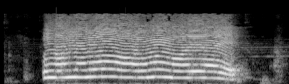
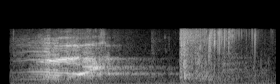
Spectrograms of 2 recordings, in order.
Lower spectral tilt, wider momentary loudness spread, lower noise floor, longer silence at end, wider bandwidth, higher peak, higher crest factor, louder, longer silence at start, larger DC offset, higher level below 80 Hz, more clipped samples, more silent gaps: about the same, -1.5 dB/octave vs -2.5 dB/octave; second, 5 LU vs 19 LU; second, -30 dBFS vs -35 dBFS; about the same, 0.1 s vs 0.2 s; first, 11.5 kHz vs 5.4 kHz; about the same, 0 dBFS vs 0 dBFS; second, 6 dB vs 16 dB; first, -5 LUFS vs -13 LUFS; first, 0.45 s vs 0.1 s; second, under 0.1% vs 0.4%; about the same, -48 dBFS vs -50 dBFS; neither; neither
